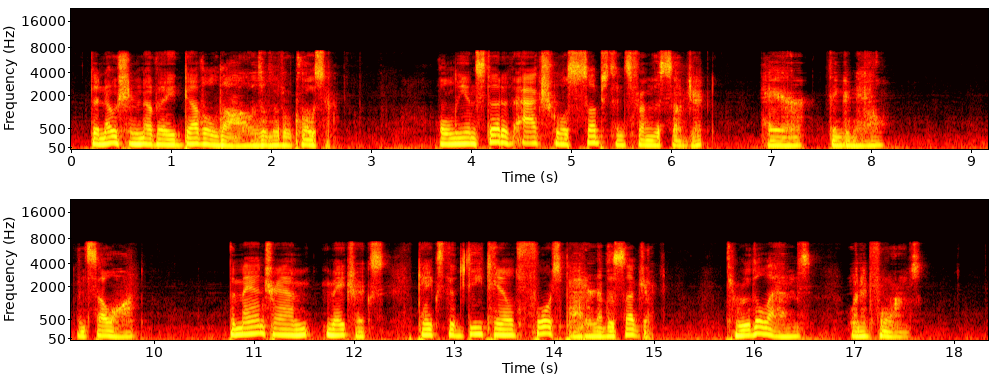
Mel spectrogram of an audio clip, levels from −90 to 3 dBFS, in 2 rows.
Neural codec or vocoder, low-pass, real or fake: codec, 44.1 kHz, 3.4 kbps, Pupu-Codec; 7.2 kHz; fake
